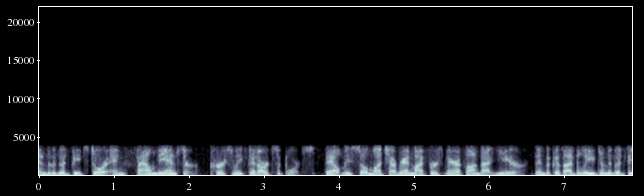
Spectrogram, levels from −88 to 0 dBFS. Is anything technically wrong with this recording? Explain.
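Yes. Throughout, the speech shows tandem speech coding. It was decoded and re-encoded across three speech codecs in a row, which points to iLBC, then GSM full rate, then G.729A. Each stage compounded the last one's errors, leaving rough, warbly, muffled speech with nothing above 3.8 kHz.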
